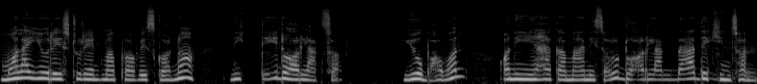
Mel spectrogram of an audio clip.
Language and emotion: Nepali, fearful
